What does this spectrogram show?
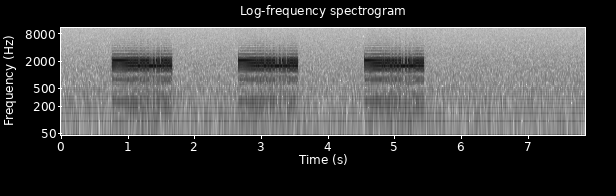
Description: Emergency Alert System (SAME) tones (header bursts), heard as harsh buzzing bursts, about 520.83 baud.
